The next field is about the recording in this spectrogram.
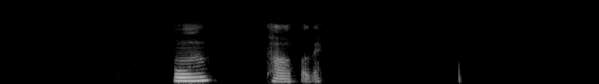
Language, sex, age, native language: Icelandic, male, 18-19, Icelandic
